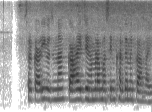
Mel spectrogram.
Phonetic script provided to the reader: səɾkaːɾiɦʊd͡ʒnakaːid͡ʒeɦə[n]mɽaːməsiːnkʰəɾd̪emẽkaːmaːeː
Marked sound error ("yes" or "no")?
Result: yes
